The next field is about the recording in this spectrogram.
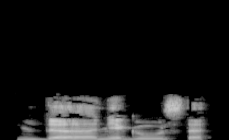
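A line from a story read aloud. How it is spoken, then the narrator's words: Laughing. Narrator (Russian): засмеялся Слава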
